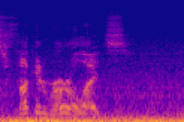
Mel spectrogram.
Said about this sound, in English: See a lot of vehicles. Oh no, another pickup truck.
